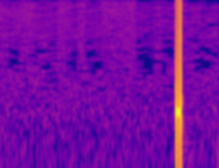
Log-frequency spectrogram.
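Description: A single very short computer beep, a mid-pitched tone, near the end of an otherwise silent stretch.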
